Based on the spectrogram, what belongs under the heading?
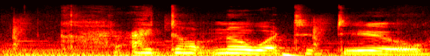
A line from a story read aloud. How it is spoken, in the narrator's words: she whimpers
